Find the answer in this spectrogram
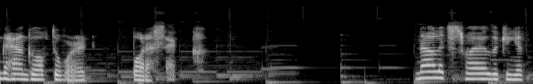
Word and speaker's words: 보라색: BORASAEK. Again, it's BORASAEK. This pronounced as a three-syllable word. The first syllable is bo, second syllable is ra, third syllable sek. Pronounce it with me. BORASAEK.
